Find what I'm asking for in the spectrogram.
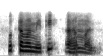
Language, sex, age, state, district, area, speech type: Sanskrit, male, 18-30, Karnataka, Bangalore Urban, urban, conversation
